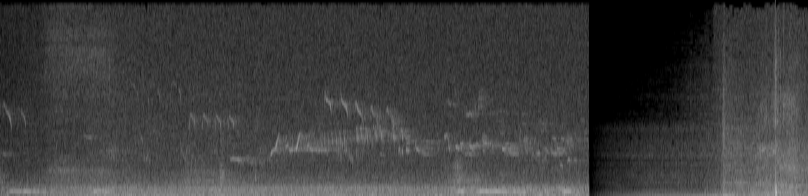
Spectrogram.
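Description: Lakeside ambience: a steady background rush with small birds chirping and a faint, low cooing bird call. About six seconds in it cuts off abruptly, and music fades in.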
